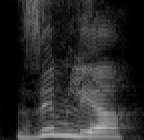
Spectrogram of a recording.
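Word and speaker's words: земля: Because the last syllable is stressed or the ending is stressed. The same way, zimlya, zimlya is earth.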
